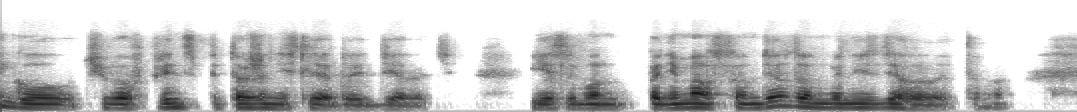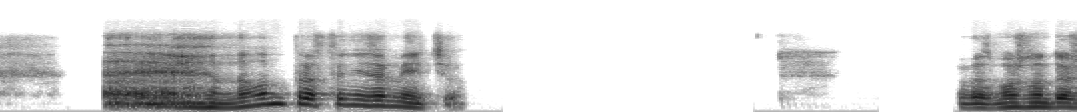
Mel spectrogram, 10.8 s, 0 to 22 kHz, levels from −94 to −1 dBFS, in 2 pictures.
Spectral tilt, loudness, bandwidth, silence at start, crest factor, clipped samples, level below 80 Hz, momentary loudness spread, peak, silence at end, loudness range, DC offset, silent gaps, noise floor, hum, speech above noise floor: -6.5 dB/octave; -20 LUFS; 8 kHz; 0 s; 20 dB; under 0.1%; -60 dBFS; 20 LU; -2 dBFS; 0 s; 5 LU; under 0.1%; 7.89-9.15 s, 9.77-10.15 s; -49 dBFS; none; 29 dB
